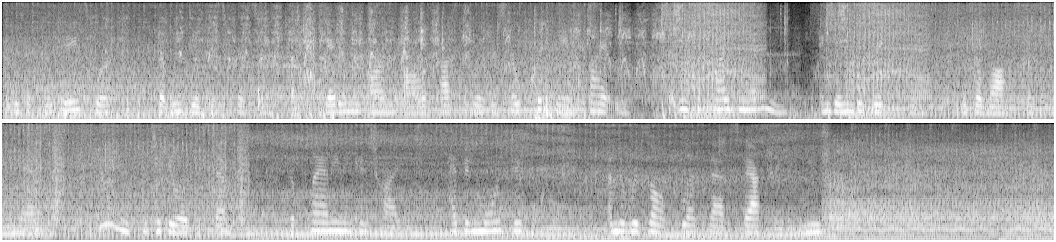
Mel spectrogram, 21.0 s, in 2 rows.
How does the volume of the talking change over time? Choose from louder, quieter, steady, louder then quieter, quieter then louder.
steady.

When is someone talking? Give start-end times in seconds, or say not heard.
0.0-19.1.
